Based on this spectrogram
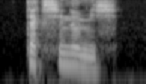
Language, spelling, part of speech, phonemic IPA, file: French, taxinomie, noun, /tak.si.nɔ.mi/, LL-Q150 (fra)-taxinomie.wav
- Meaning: taxonomy (science of finding, describing, classifying and naming organisms)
